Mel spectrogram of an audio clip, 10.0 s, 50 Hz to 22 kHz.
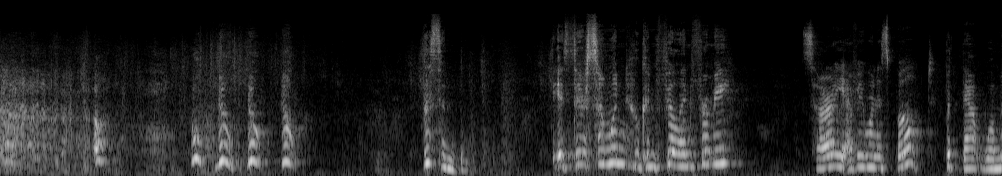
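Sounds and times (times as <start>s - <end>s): audience laughter: 0.0s - 1.0s.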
